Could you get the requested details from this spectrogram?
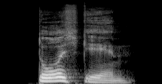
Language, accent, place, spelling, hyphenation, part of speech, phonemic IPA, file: German, Germany, Berlin, durchgehen, durch‧ge‧hen, verb, /ˈdʊrçˌɡeːən/, De-durchgehen.ogg
- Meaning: 1. to go through; to walk through 2. to go all the way (to); to reach as far as 3. to bolt 4. to pass; to be accepted 5. to go through; to go over; to read or discuss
